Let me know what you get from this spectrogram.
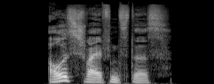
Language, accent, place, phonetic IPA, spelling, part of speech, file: German, Germany, Berlin, [ˈaʊ̯sˌʃvaɪ̯fn̩t͡stəs], ausschweifendstes, adjective, De-ausschweifendstes.ogg
- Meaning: strong/mixed nominative/accusative neuter singular superlative degree of ausschweifend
